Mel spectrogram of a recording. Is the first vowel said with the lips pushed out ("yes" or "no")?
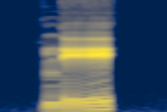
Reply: no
